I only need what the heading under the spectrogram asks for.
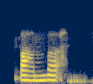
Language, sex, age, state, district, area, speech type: Manipuri, female, 30-45, Manipur, Chandel, rural, conversation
